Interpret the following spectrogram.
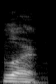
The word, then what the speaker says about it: Lure: Lure. My name does not rhyme with Blu-ray.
